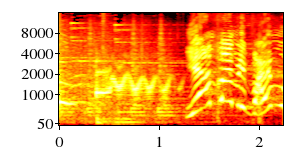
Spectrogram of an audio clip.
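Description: Comic 'boing' sound effect with a wobbling pitch, followed about a second in by a louder warbling cry whose pitch slides sharply up and down.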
